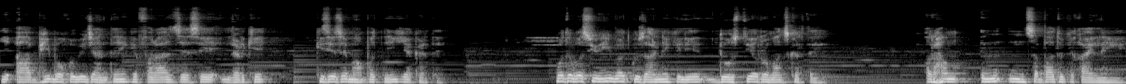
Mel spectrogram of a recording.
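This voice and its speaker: A man speaks in a monotone, flat way at a moderate pace, with long, frequent pauses and music in the background. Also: medium pitch for a man. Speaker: radio jockey. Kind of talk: audio story narration.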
